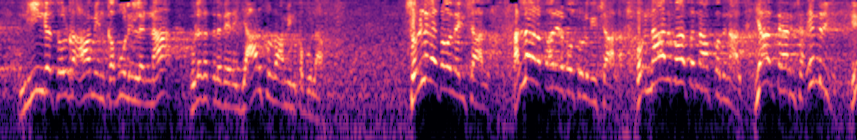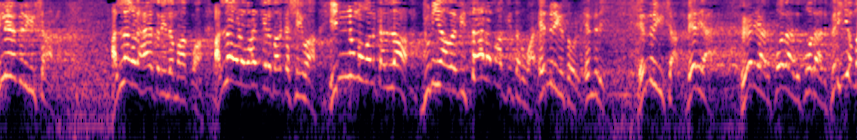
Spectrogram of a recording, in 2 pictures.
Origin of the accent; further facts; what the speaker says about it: Hatton, Central Province, Sri Lanka; accent: Estate Tamil; நான் ஹெட்டன்காரன், எஸ்டேட்ல உள்ள தமிழ்ல தான் பேசுறேன், சுத்த தமிழ் நமக்கு தெரியாது.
